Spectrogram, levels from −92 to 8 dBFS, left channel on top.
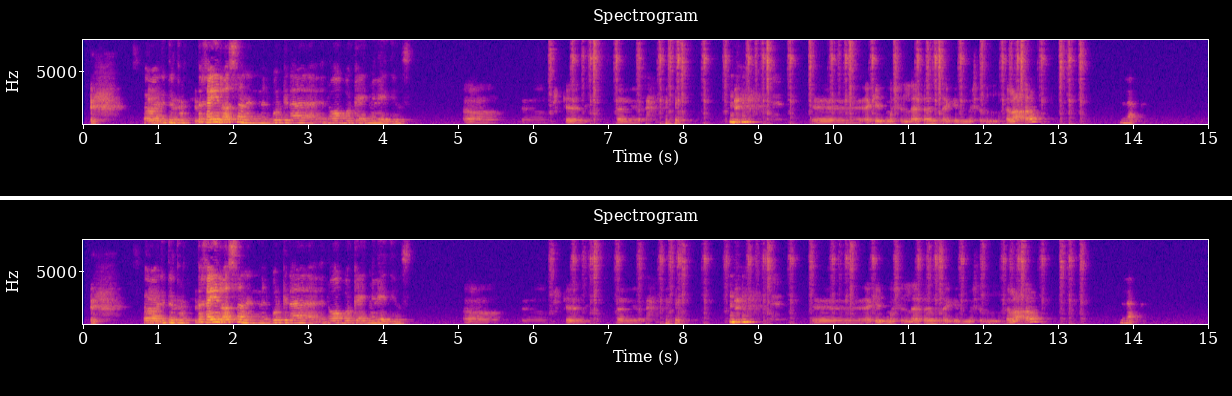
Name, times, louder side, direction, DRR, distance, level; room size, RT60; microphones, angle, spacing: voice 1, 0.1-0.5 0.9-1.6 5.1-5.5 5.8-6.7 7.1-8.0 8.8-8.9 9.7-12.8, left 2 dB, 45° left, 0.8 m, -31 dB
voice 2, 0.8-4.3 8.6-8.9 13.8-14.0, right 2 dB, 45° right, 1.2 m, -21 dB
sound 1, 6.2-13.3, left 5 dB, 70° left, 0.9 m, -32 dB
5.9 x 2.0 x 2.5 m
head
